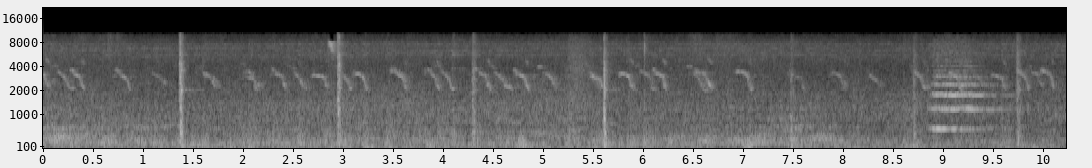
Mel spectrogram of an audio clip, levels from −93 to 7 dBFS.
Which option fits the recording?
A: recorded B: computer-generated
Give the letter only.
A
